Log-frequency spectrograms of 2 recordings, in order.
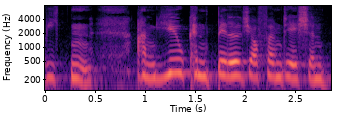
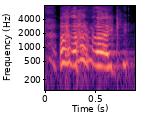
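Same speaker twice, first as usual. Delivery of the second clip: loud comic build-up; 9 semitones higher, 13 dB louder than usual. Real, not acted.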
